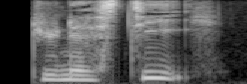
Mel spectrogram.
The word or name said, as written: dynasti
